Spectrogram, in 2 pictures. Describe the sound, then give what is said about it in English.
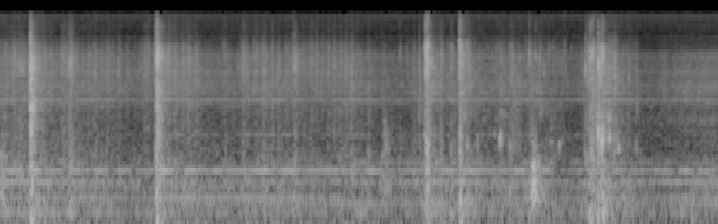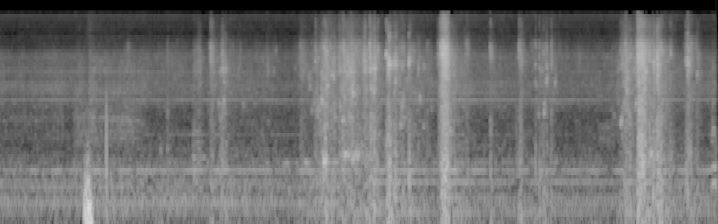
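Water comes down in uneven hissing bursts, splashing and pouring louder at moments against a steady low background, with a few sharp knocks in between and no voices. “Operating right now? Yes. As soon as water comes down.”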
